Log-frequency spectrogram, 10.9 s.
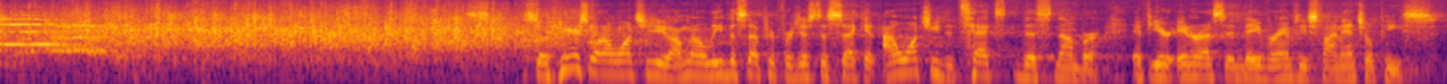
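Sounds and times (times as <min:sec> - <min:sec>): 
audience applause: 0:00.0 - 0:04.6
speech: 0:04.0 - 0:10.8.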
